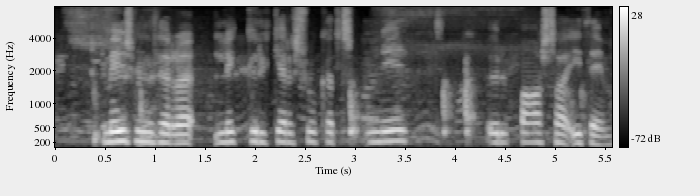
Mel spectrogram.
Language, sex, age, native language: Icelandic, male, 18-19, Icelandic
